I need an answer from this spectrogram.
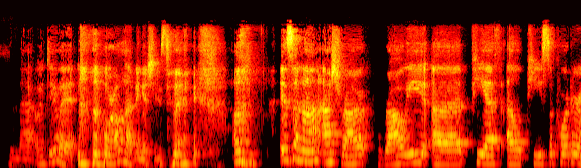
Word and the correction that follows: Hanan Ashrawi: Hanan Ashrawi,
